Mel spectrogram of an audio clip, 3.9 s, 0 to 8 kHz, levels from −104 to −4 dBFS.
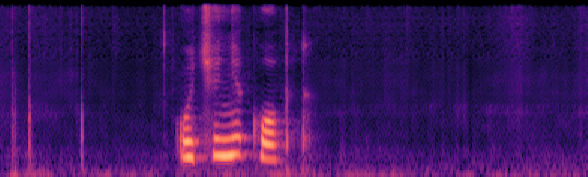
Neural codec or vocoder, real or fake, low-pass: codec, 24 kHz, 1.2 kbps, DualCodec; fake; 7.2 kHz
